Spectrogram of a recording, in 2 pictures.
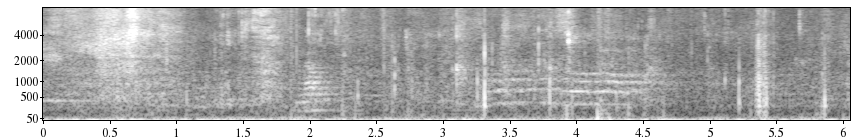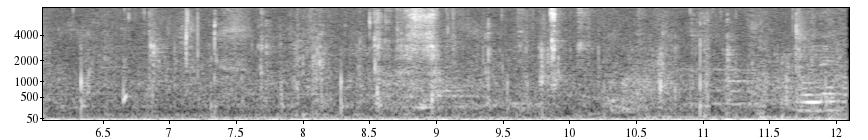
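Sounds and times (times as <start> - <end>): people chewing and lip smacking: 0.0 - 12.0
steady low hum: 0.0 - 12.0.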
